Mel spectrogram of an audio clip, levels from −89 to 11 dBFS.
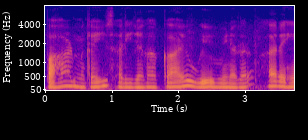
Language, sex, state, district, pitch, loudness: Hindi, male, Jharkhand, Ranchi, 135 Hz, -24 LUFS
